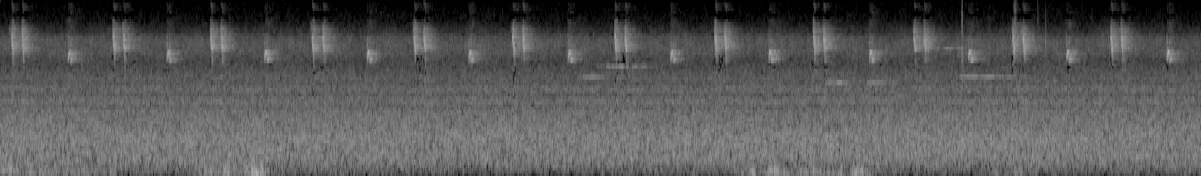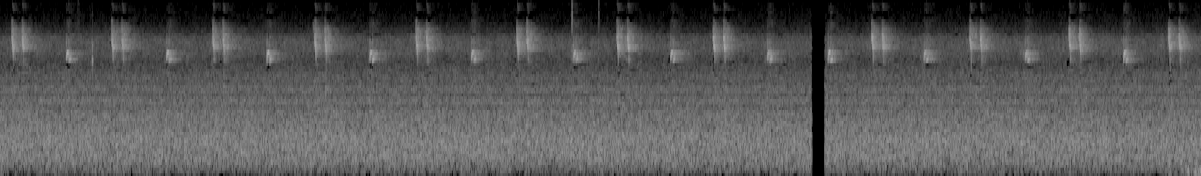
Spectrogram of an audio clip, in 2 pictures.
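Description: A small bird's high chirp repeating at an even pace over a steady rushing background hiss. The sound cuts out for an instant about twenty seconds in.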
